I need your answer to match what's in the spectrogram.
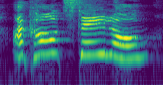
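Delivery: high, loud impatient snap; sharp fairy godmother snap; snapped. A narrator's reading. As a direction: bite the words off in a hurry. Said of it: "she snapped".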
